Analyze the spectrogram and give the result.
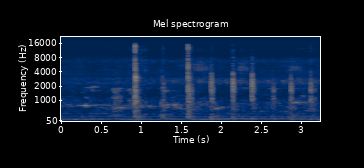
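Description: A rubber mallet strikes the engine of a Honda Click 125 motorcycle to check its steel connecting rod, which already shows abnormally large side play. Eight short, sharp knocks ring out over a low steady hum, each a quick bright tap that dies away fast. The knocking confirms a worn connecting rod with excessive play.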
